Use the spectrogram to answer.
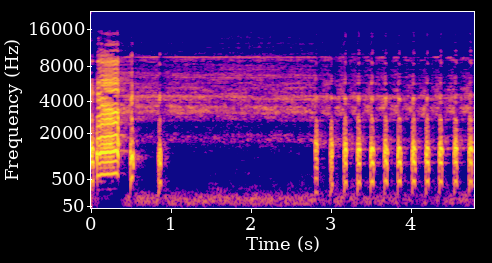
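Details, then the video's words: Red junglefowl hen calling: a loud, harsh opening note and two short clucks, a pause of about two seconds, then a quick even run of about twelve clipped, throaty clucks, roughly five per second, over a quiet background. "suab poj qaib tsauj zoo heev"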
